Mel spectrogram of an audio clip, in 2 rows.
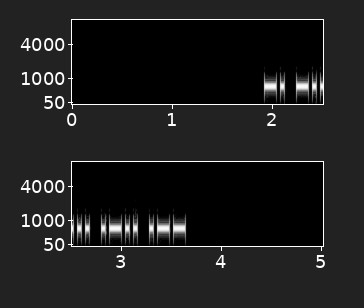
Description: Morse code, heard as a keyed tone, about 28 wpm, 700 Hz. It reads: N6LW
